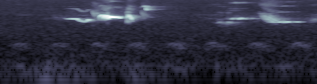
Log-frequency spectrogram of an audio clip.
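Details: Songbird in nature: a quick, bright warbled phrase with a rising whistle, a pause, then a shorter, softer sliding phrase, over faint low background ticking.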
